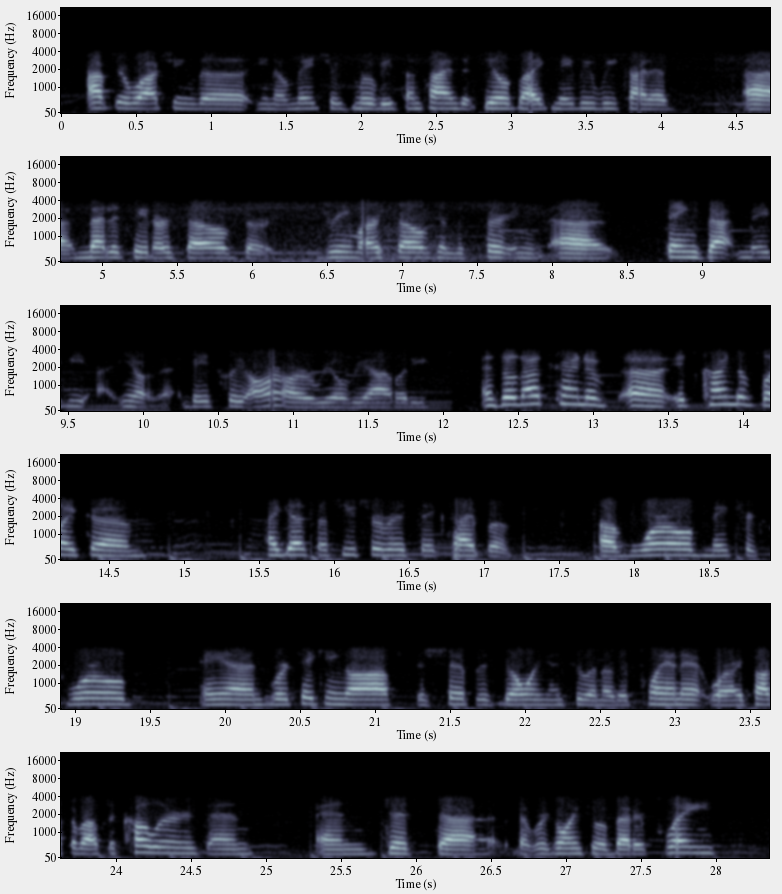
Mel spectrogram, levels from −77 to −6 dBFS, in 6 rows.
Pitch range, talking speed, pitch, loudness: 185-215 Hz, 175 wpm, 200 Hz, -31 LUFS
